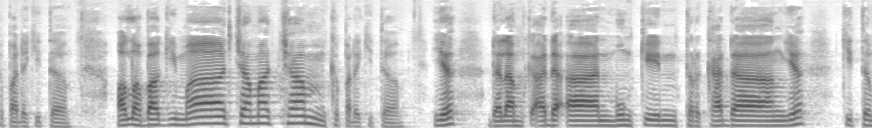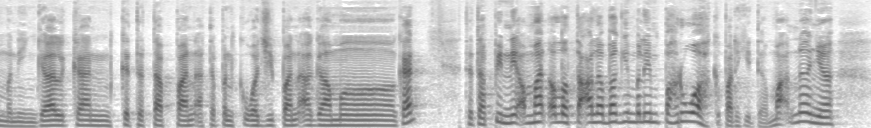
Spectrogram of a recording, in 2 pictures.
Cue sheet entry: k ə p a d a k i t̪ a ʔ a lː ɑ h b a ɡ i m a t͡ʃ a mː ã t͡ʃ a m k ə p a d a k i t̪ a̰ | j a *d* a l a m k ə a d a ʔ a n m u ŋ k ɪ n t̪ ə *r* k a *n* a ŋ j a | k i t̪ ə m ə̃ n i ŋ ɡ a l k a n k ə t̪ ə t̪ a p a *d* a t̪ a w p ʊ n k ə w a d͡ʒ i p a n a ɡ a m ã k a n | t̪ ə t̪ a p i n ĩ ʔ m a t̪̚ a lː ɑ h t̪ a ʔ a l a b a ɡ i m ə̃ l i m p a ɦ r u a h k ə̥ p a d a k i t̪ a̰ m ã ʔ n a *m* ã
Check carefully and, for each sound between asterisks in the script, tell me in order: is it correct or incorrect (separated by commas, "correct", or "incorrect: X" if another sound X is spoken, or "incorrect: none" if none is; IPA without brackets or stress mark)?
correct, correct, incorrect: d, incorrect: n, incorrect: ɲ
